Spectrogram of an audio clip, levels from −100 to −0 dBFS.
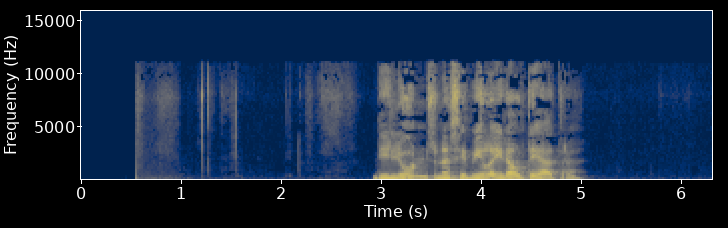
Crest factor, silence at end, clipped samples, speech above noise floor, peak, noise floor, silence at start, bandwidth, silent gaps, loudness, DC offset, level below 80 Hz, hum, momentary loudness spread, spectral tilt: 18 dB; 1.35 s; under 0.1%; 58 dB; -8 dBFS; -81 dBFS; 2.95 s; 11.5 kHz; none; -22 LUFS; under 0.1%; -70 dBFS; none; 23 LU; -3.5 dB/octave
